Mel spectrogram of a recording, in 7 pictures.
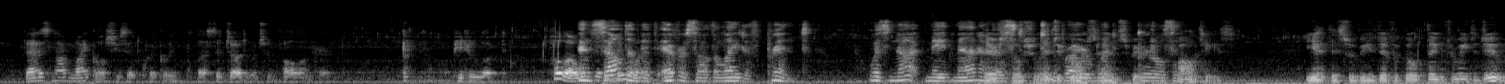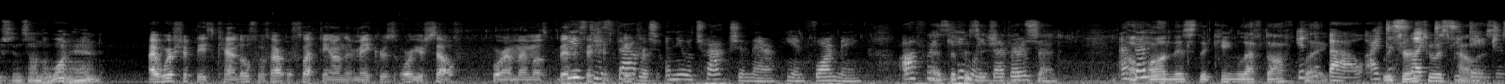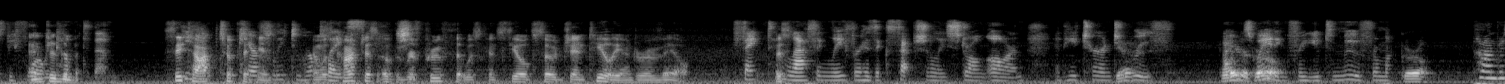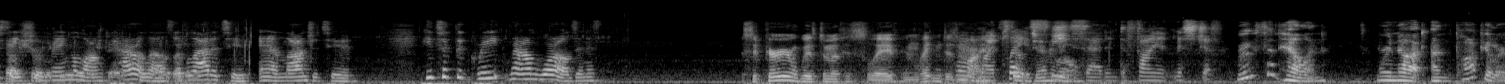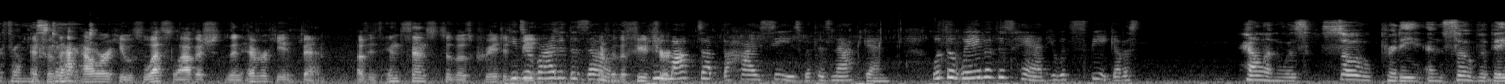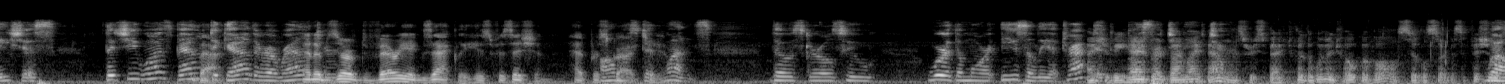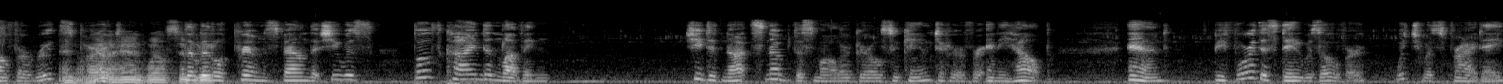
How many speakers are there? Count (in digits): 7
